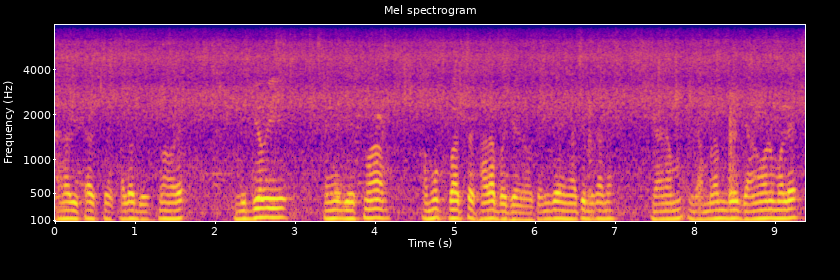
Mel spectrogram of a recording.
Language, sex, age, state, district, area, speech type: Gujarati, male, 60+, Gujarat, Valsad, rural, spontaneous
